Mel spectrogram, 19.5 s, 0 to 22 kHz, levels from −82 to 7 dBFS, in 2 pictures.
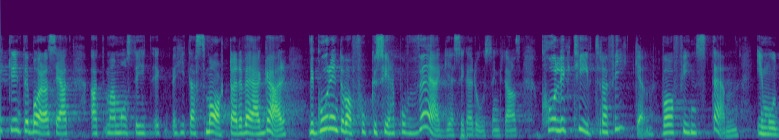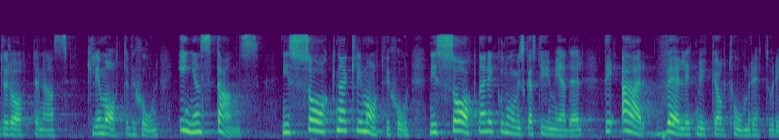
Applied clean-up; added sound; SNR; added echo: none; none; none; none.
